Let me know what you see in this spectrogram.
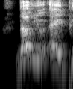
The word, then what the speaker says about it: WAP: WAP is WAP. It rhymes with cap, slap.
